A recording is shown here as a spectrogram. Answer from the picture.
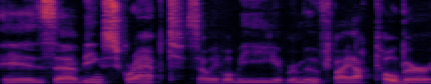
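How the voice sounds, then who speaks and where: A man speaks quietly on a very clean recording with a silent background. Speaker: local news blogger and video host. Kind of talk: casual news roundup. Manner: speaking quietly.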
